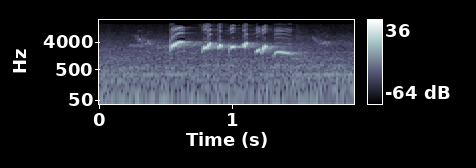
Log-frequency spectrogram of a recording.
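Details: Long multi-voice song (âm 7-8-9-10) of a red-whiskered bulbul, used to teach young birds. After a pause, one bright whistled note is followed by a rapid run of five or six rich, ringing notes ending in a lower slur.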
